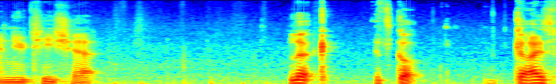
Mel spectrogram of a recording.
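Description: Cloth rustles as a shirt is pulled and handled.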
